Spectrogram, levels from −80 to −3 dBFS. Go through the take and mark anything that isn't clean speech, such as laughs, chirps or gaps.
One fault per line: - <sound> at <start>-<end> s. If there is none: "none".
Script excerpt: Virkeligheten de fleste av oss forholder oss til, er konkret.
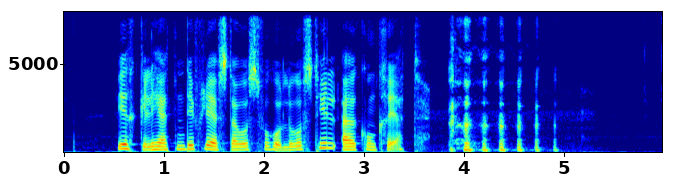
- laugh at 3.8-5.0 s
